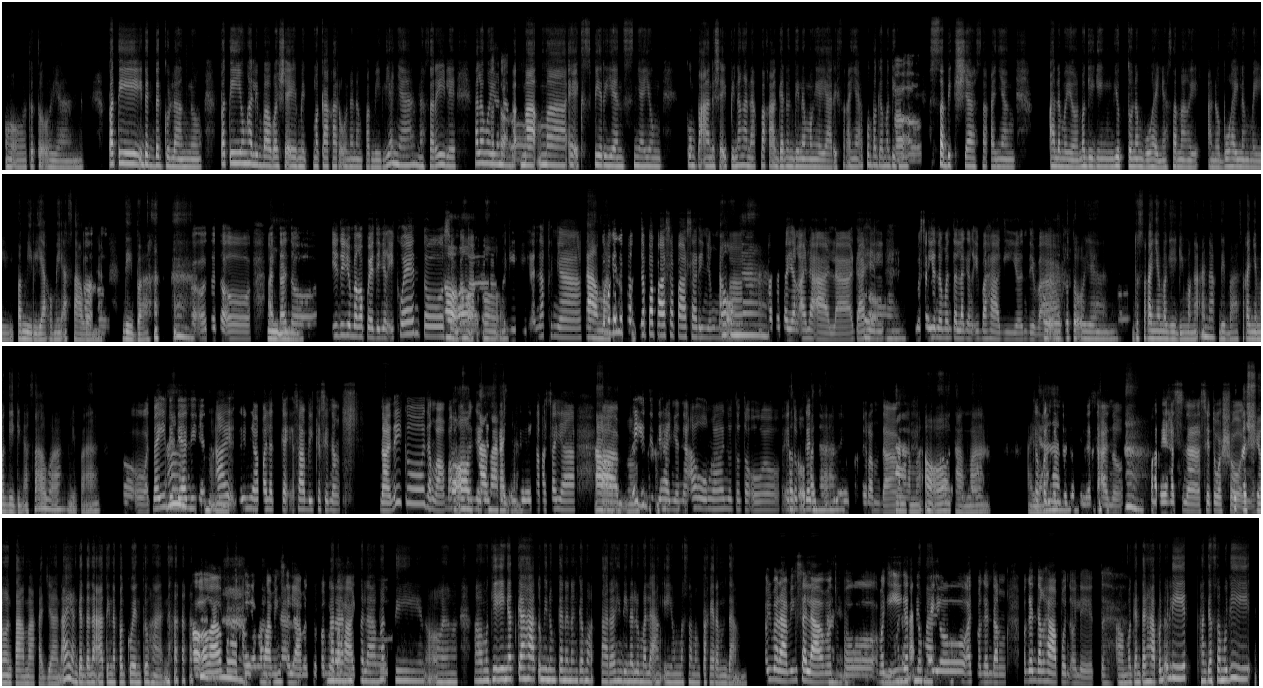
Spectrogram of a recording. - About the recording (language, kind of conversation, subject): Filipino, unstructured, Ano ang pinakamaagang alaala mo na palagi kang napapangiti?
- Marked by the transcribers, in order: sniff; laugh; laugh; laugh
